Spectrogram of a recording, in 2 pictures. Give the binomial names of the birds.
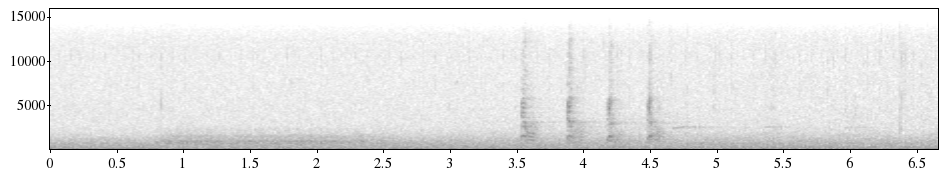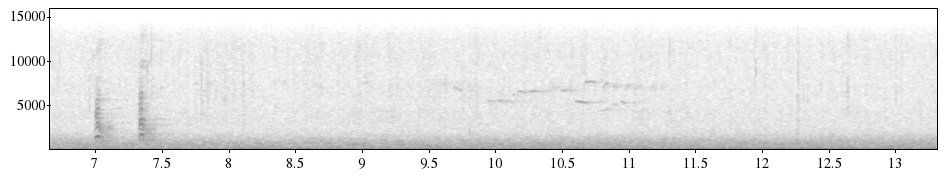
Melanerpes carolinus, Certhia americana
